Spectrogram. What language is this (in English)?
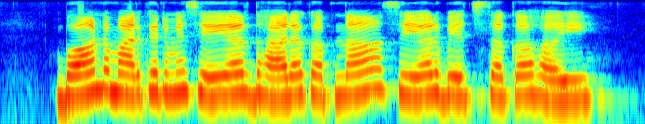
Magahi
